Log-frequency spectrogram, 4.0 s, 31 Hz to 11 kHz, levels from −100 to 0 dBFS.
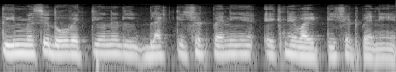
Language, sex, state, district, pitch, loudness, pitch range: Hindi, male, Bihar, Lakhisarai, 135 Hz, -16 LUFS, 120-140 Hz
